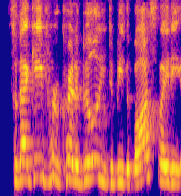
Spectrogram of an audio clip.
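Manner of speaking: usual speaking voice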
